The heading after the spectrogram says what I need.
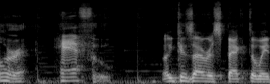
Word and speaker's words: Hafu: Yeah, actually, Ryan, why don't you call her Hafu? Because I respect the way people want things to be pronounced.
